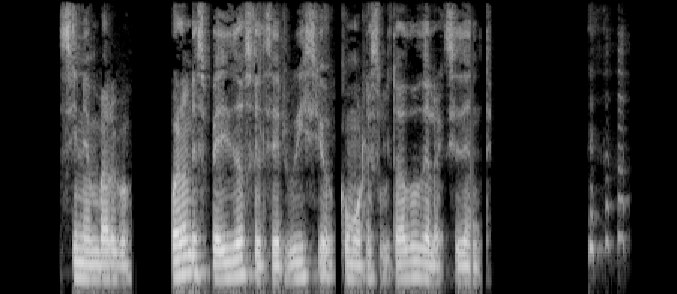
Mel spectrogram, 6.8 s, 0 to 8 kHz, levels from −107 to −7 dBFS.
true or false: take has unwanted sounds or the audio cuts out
true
